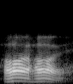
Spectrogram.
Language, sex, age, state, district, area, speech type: Assamese, male, 30-45, Assam, Nagaon, rural, conversation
